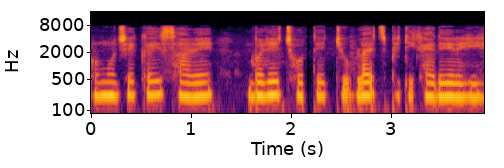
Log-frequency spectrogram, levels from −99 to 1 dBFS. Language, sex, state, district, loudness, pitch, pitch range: Hindi, female, Arunachal Pradesh, Papum Pare, -19 LUFS, 210 Hz, 205-215 Hz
